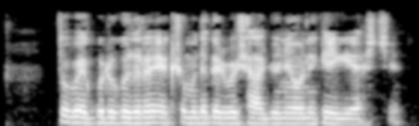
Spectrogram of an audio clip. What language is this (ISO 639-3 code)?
ben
